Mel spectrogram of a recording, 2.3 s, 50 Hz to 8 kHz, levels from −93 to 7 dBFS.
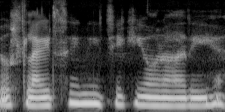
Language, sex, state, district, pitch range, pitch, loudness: Hindi, female, Bihar, Gaya, 165-205 Hz, 175 Hz, -16 LUFS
